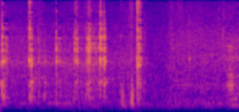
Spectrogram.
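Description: A quick, uneven run of sharp clicks and knocks, about eight of them within the first second and a half, then a low steady background.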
